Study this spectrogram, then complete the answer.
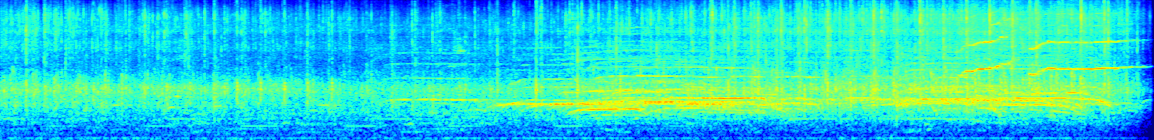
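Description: A marching band plays brass chords across a large outdoor stadium, swelling louder.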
